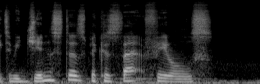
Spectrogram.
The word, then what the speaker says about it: Ginsters: Apparently ginsters is pronounced with a hard G and that's simply incorrect.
